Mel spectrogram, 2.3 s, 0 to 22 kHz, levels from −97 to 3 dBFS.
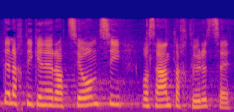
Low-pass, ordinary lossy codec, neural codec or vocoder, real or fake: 10.8 kHz; none; none; real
